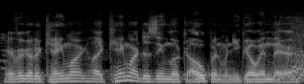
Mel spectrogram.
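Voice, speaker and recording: A man with an American accent talks at a very fast pace, medium in pitch, with fairly even intonation. Noticeable background noise is present. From Tennessee, USA. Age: 30s. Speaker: stand-up comedian. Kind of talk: stand-up comedy routine.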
